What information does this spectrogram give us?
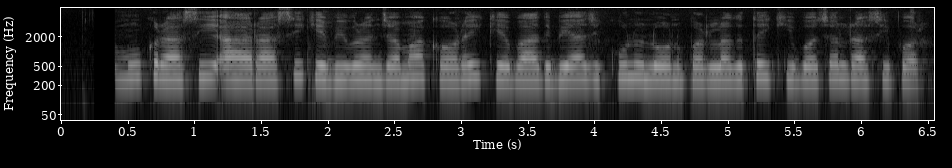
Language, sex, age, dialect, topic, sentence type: Maithili, female, 25-30, Bajjika, banking, question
